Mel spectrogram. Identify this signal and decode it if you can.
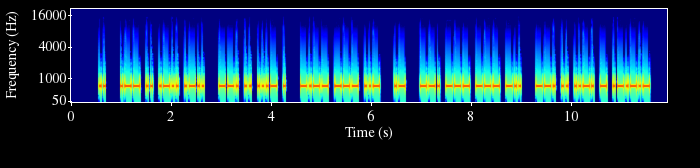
Morse code, heard as a keyed tone, about 28 wpm, 700 Hz. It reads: I WILL GIVE YOU A GOOD GIFT.
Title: Sentences from Top 1000 Words - Review Part 6 - 28wpm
